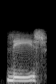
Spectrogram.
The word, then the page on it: leash: Indian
